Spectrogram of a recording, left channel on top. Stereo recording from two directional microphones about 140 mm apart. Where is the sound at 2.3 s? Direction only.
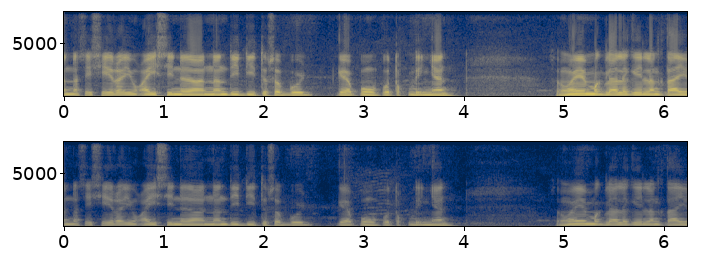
10° left (ahead or behind).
